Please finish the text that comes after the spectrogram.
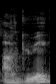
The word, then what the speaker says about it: arguer: Donc ça se prononce arguer.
